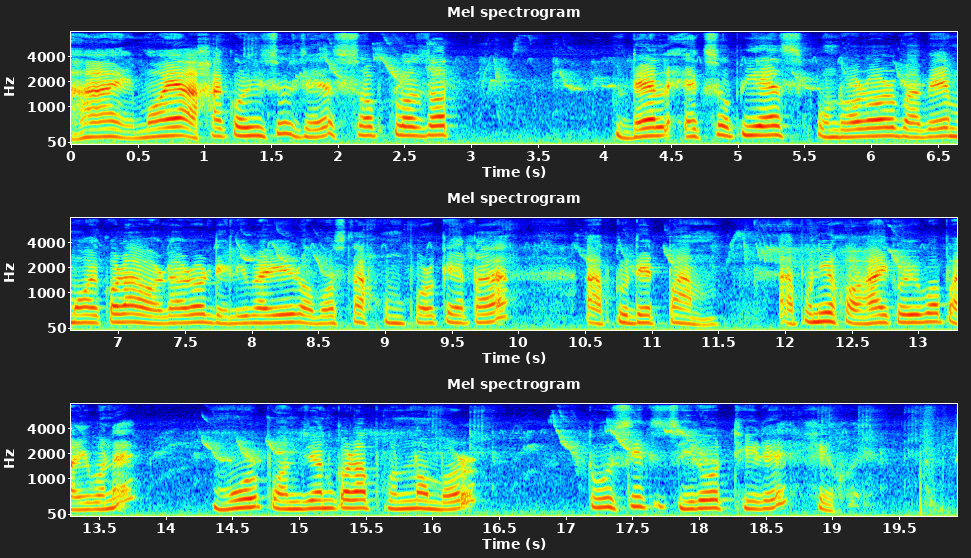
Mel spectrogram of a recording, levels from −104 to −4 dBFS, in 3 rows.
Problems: none marked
